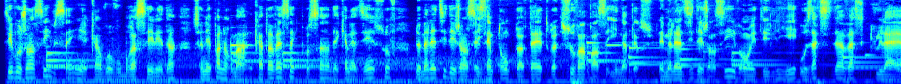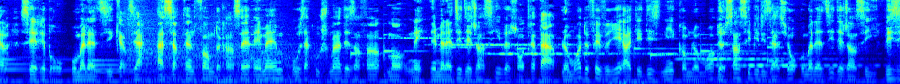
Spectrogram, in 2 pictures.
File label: PSA French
